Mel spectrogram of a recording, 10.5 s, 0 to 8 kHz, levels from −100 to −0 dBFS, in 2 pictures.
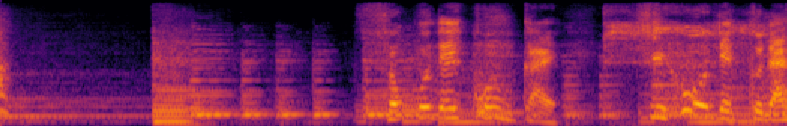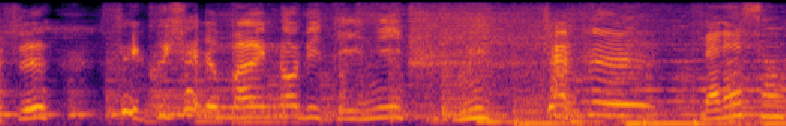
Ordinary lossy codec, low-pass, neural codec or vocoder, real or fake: none; 7.2 kHz; codec, 44.1 kHz, 7.8 kbps, Pupu-Codec; fake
